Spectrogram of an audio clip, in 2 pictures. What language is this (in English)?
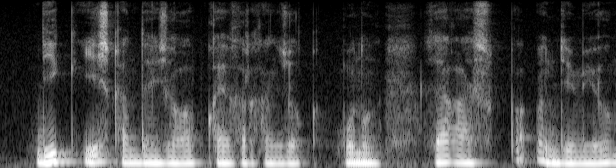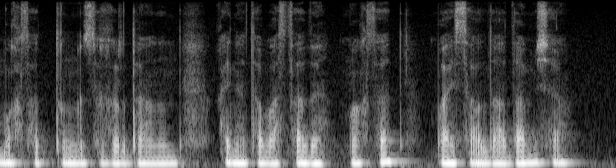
Kazakh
